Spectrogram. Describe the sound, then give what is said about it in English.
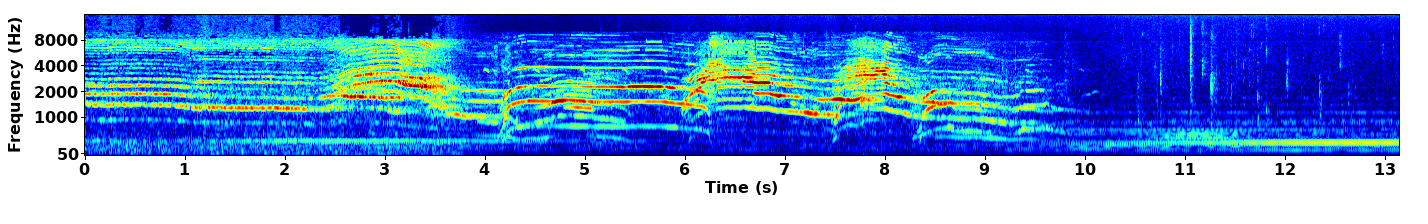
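Neighborhood cats yowl back and forth, as they do when getting ready to fight or mate, in long, wavering, rising-and-falling wails, several overlapping drawn-out cries over a steady background hum, then the yowling stops and only the hum remains. “The other night, some neighborhood cats were making those noises they make when they're either getting ready to fight or get frisky.”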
